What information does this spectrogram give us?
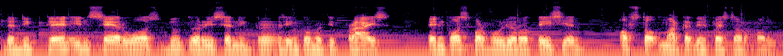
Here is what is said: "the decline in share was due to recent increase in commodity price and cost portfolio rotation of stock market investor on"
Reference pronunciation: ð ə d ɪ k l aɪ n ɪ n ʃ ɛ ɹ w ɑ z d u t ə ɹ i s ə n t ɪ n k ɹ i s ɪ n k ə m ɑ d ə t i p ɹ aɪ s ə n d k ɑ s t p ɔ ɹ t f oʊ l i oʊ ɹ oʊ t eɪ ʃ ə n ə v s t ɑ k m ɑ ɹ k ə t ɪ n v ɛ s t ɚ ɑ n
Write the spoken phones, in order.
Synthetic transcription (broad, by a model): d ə d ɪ k l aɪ n ɪ n s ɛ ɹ w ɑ s d u t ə ɹ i s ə n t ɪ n k ɹ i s ɪ n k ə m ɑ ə t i p ɹ aɪ s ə n k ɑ s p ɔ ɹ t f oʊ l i ɹ oʊ t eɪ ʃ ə n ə f s t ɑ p m ɑ ɹ k ə t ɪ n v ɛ s t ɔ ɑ n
